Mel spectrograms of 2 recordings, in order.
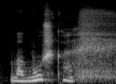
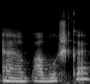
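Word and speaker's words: Бабушка: Russian Gran Babushka and Babushka is how to pronounce it in correct way because I uh I he I heard quite often uh Babushka that's not correct you should say Babushka so the first name which is very well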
